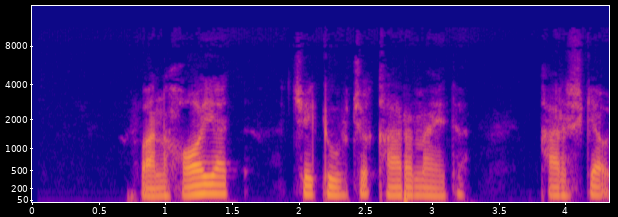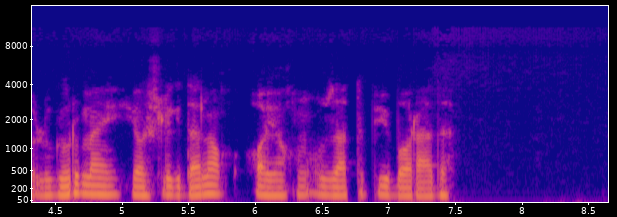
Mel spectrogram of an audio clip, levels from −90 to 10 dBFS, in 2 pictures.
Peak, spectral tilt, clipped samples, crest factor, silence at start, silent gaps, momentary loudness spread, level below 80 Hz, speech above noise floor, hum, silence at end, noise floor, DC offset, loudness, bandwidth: -2 dBFS; -9 dB/octave; under 0.1%; 22 dB; 0.75 s; none; 13 LU; -46 dBFS; 50 dB; none; 1.2 s; -71 dBFS; under 0.1%; -23 LUFS; 10 kHz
